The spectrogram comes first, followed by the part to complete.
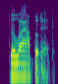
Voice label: "dilapidate", American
